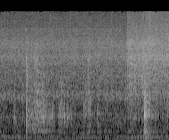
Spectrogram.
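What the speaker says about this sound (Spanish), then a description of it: "Sofreímos por unos minutos." Onion, garlic and bell pepper sautéing in olive oil in a pan, a steady soft sizzle with occasional stirring scrapes and knocks of a utensil.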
